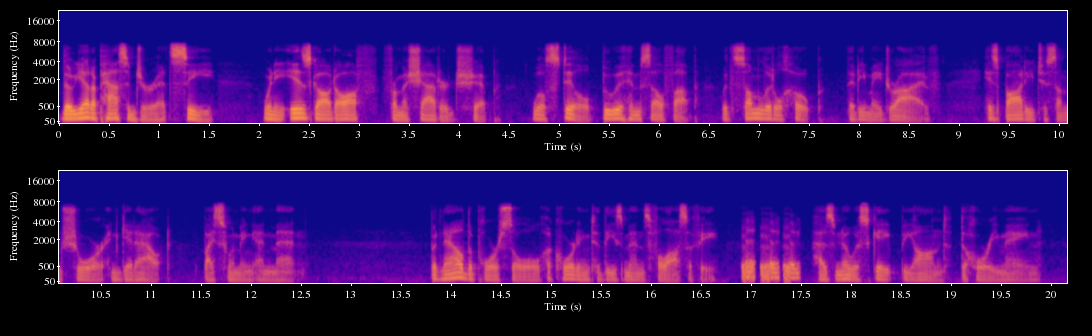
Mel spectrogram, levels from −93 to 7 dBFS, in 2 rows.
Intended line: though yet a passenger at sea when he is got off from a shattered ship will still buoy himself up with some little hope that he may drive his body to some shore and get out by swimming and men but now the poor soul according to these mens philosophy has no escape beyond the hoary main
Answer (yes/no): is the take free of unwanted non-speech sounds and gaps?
no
